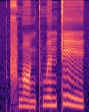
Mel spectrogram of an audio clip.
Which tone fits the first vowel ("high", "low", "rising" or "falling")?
low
